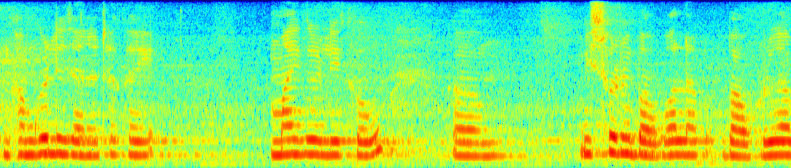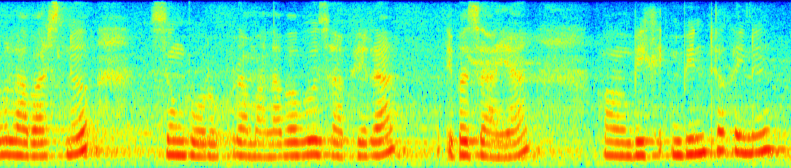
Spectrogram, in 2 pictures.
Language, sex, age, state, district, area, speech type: Bodo, female, 18-30, Assam, Baksa, rural, spontaneous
